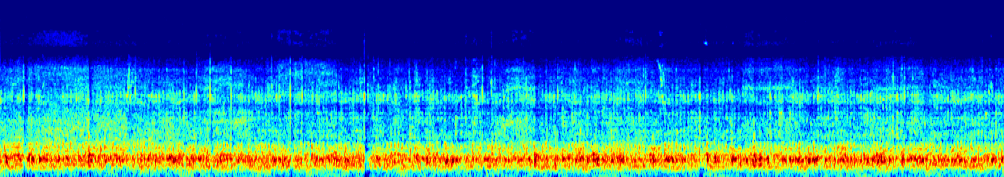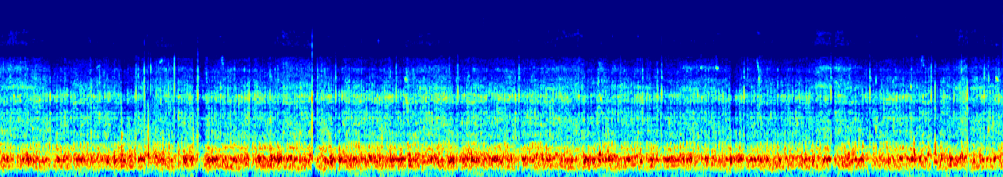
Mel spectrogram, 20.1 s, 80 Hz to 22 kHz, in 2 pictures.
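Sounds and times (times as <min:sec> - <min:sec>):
bicycle tyre noise: 0:00.0 - 0:20.0.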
